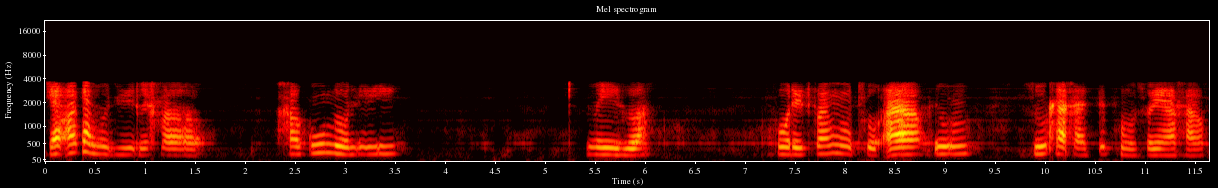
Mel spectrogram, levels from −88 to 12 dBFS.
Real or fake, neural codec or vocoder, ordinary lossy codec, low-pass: fake; codec, 24 kHz, 1 kbps, SNAC; none; 3.6 kHz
